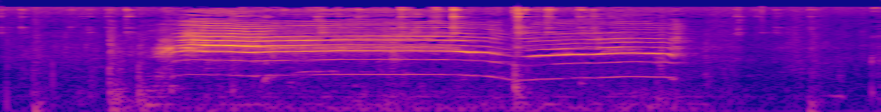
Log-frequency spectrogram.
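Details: Domestic cat giving one long, drawn-out, wailing meow that holds steady, dips briefly, then carries on for about four seconds, with soft household noises and people talking before and after.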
